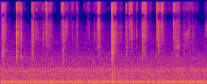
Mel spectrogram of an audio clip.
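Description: Tarot cards from a new deck being shuffled by hand at close range, with soft rapid riffling bursts repeating in an even rhythm over a quiet background.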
